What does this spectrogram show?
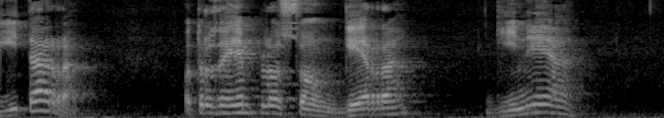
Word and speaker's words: guitarra: hay en el español porque si escribiéramos estas dos palabras sin la u se leerían mi gel y guitarra Entonces cuando se escribe G u e ig ui no se leen y we se leen como en Miguel y guitarra otros ejemplos son guerra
